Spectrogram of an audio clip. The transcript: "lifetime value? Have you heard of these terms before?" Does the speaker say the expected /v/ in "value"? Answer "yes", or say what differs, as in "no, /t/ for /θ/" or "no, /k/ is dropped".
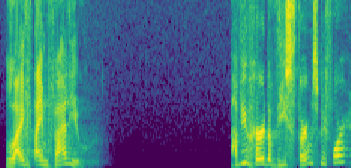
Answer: yes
